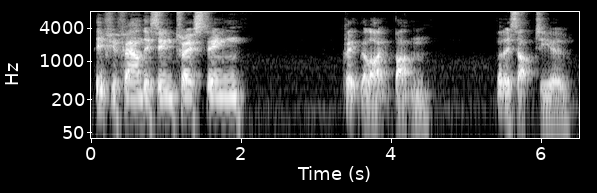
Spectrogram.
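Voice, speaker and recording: Grumpy British male vlogger, blunt and sweary old-man grumble, unhurried delivery, echoey room sound. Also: lowish voice, fairly bright tone. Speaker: vlogger giving opinions. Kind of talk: opinionated monologue rant.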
